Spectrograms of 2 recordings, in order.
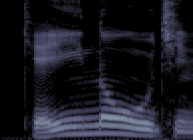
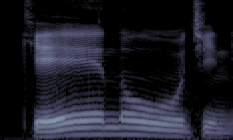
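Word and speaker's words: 芸能人: 한다는 뜻은 아니에요 그래서 발음이 게이노우진 이렇게 잇자를 다 발음하는 것보다는 요게 게노진 이런 식으로 이제 발음이 된다라고 이제 또 이해를 해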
